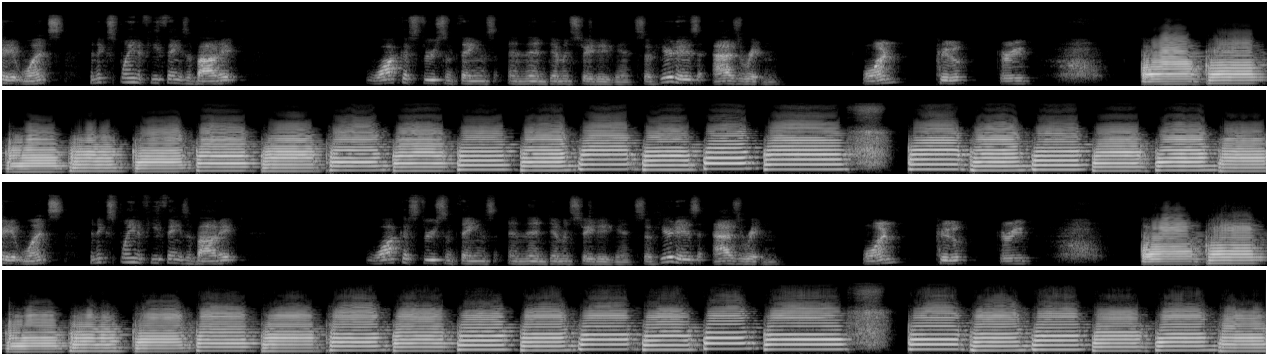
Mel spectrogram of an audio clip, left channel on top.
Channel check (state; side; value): normal; both; correlation 0.54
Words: it once, then explain a few things about it, walk us through some things, and then demonstrate it again. So here it is as written. 1, 2, 3.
